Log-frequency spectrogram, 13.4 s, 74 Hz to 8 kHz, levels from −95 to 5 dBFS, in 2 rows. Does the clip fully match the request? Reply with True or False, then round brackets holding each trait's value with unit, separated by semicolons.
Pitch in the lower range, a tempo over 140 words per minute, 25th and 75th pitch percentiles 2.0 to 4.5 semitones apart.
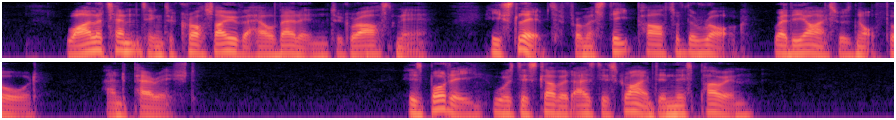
True (105 Hz; 150 wpm; 3.9 semitones)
